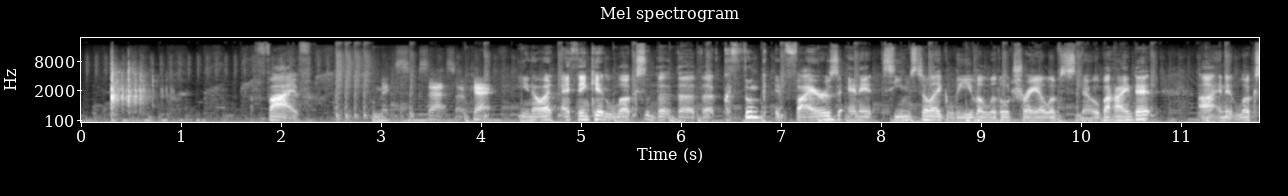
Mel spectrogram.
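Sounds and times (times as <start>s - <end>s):
two dice rolling on a table: 0.3s - 1.1s
speech: 1.9s - 11.7s.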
